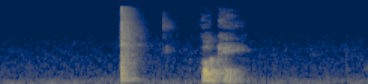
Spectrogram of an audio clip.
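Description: Deck of tarot cards being handled: a sharp click, then about half a second later a louder, duller short sound.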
